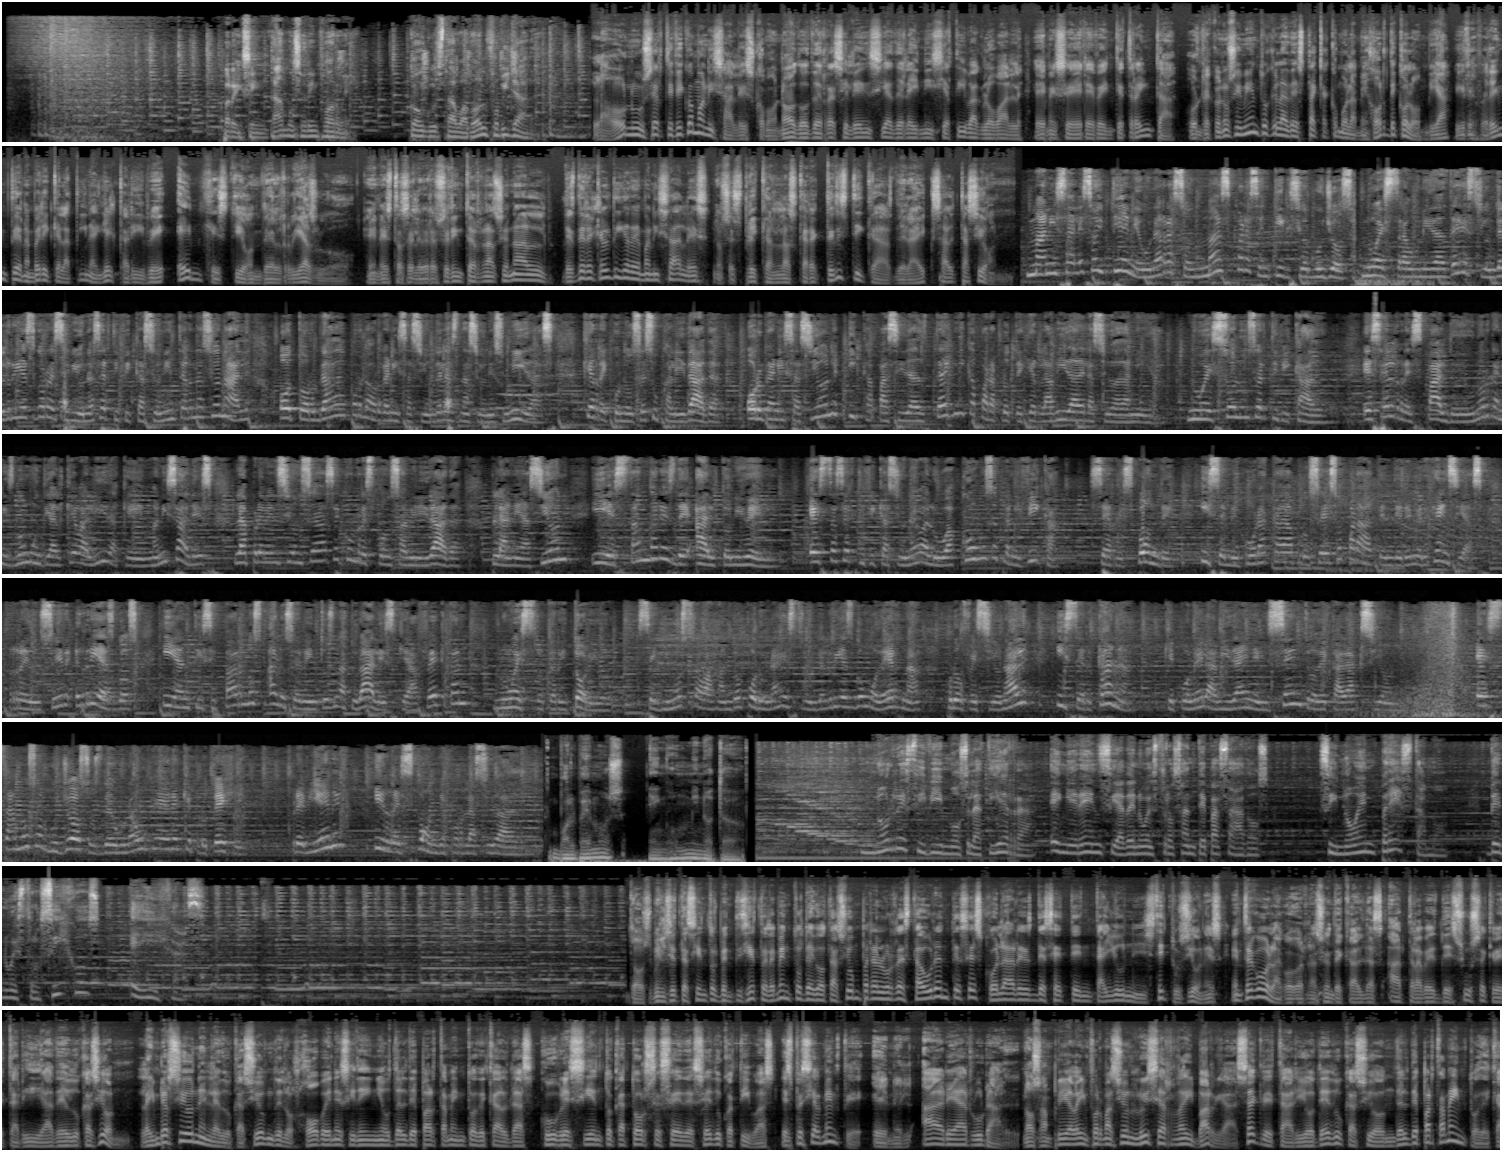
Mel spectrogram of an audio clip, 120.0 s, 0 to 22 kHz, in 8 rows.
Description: EL INFORME 2° Clip de Noticias del 6 de febrero de 2026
